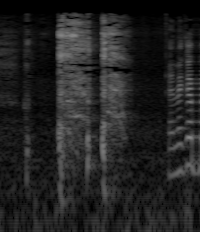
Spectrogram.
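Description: A person coughs twice, about half a second apart, then a voice starts speaking near the end.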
